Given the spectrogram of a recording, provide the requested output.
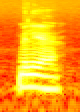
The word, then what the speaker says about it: Méliès: How did you pronounce it? – Méliès. – Oh, okay, all right, we'll go with that. – Let's go with my French accent.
